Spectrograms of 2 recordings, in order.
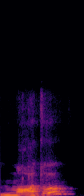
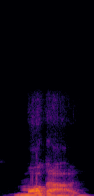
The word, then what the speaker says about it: modal: I mean here not model, I mean model, modal, comes from modality, not from model.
